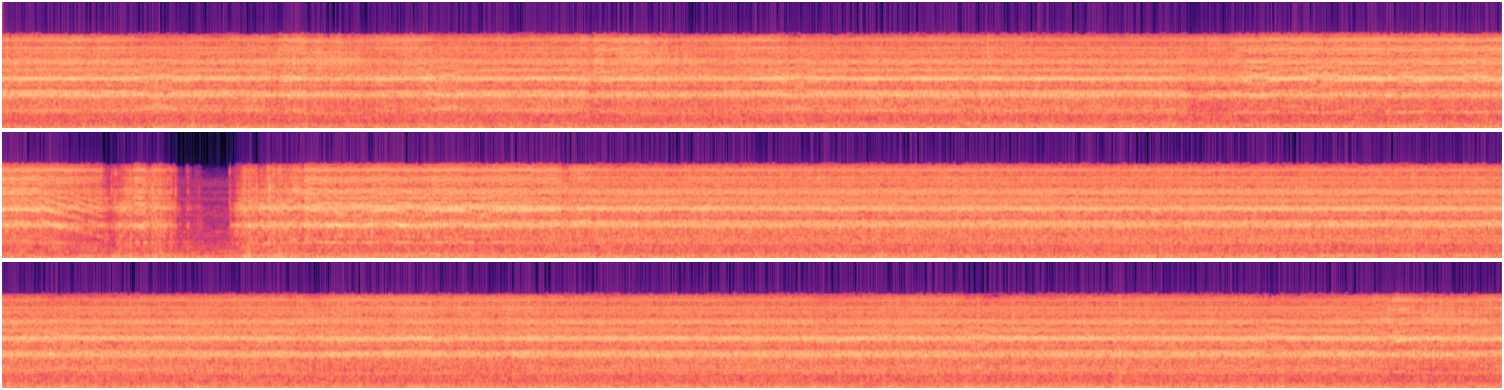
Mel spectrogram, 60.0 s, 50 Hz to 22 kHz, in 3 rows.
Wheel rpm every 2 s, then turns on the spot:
160, 160, 160, 160, 160, 160, 160, 160, 160, 160, 80, 70, 160, 160, 160, 160, 160, 160, 160, 160, 160, 160, 160, 160, 160, 160, 160, 160, 160, 160.
none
